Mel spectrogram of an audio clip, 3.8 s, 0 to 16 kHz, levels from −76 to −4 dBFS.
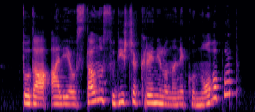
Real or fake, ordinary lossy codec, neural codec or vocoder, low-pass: fake; none; vocoder, 48 kHz, 128 mel bands, Vocos; 14.4 kHz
